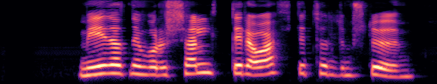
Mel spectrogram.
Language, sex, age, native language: Icelandic, female, 20-29, Icelandic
